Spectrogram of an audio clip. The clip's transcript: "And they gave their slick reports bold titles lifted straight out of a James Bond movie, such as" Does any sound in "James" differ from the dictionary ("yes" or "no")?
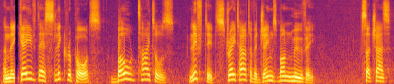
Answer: no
